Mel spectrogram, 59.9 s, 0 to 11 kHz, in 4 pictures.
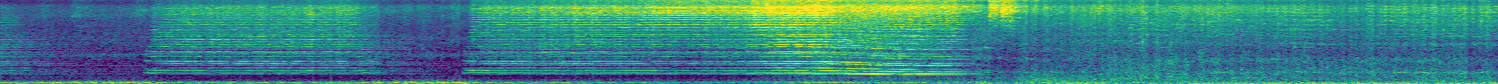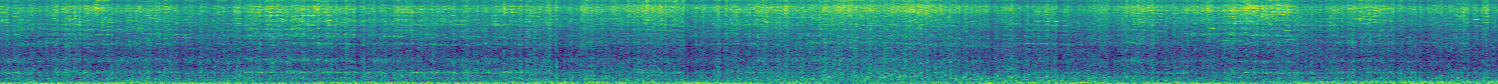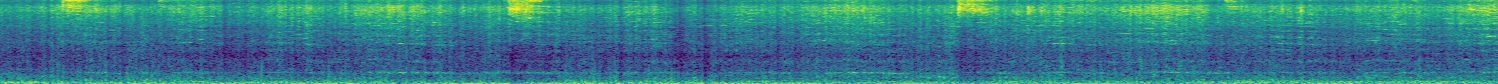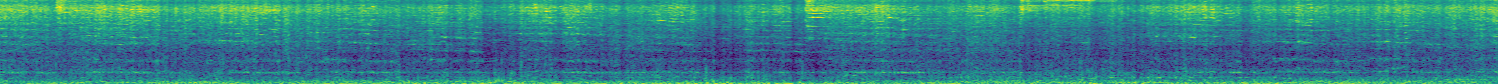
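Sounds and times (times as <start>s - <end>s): locomotive air horn blasts: 0.0s - 0.8s, 1.4s - 10.2s
freight cars rolling on rails: 8.2s - 59.9s.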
